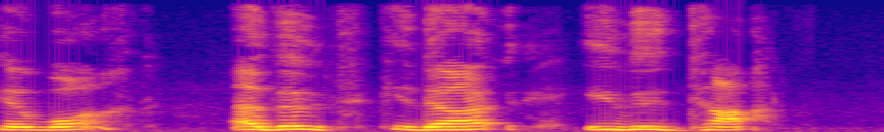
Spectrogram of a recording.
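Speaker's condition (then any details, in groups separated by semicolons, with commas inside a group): Cerebral palsy; speech impairment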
